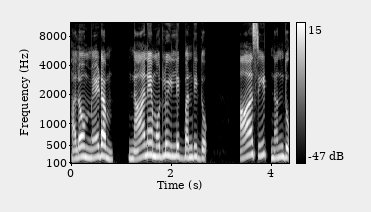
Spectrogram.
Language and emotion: Kannada, angry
